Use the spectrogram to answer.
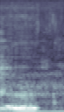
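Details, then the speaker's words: A single low, rumbling snore lasting about half a second from a sleeping pet dog that usually snores in the room, then fading into quiet room noise. "now if you can hear snoring um it is the usual sound off lady when she is in here with me so i do apologize"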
